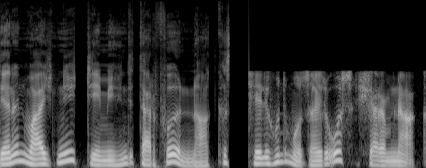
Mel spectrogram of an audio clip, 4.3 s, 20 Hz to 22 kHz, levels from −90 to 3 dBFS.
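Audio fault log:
2.28 s to the end, input switched to a poorer device: after a silent gap of about 0.2 s the speech turns narrow and boxy, with nothing above 3.8 kHz. Loudness holds steady, and a faint new noise sits far beneath the speech. This is likely a change to a band-limited microphone or headset. A spectrogram shows a brief blank column, then empty space above a hard ceiling; the waveform shows a short flat gap but no step in level.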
